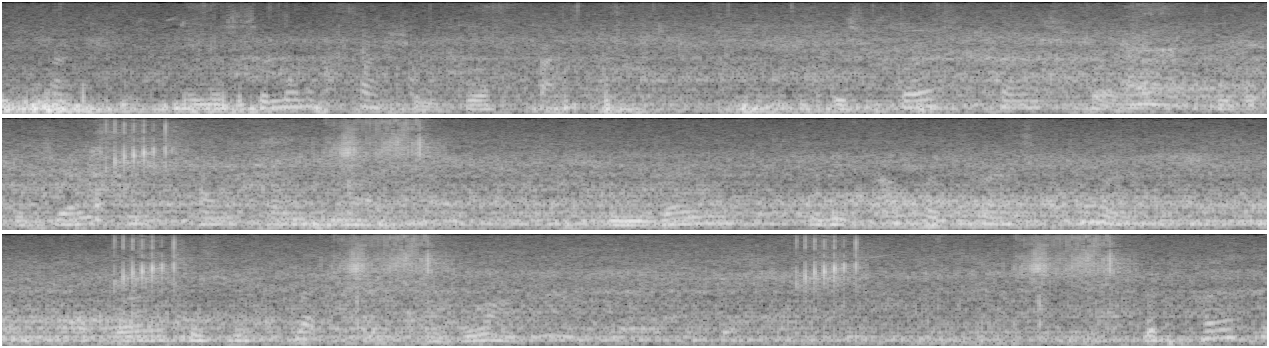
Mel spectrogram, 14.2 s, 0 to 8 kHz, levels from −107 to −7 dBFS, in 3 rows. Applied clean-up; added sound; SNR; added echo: none; Fart + Train; -5 dB; none.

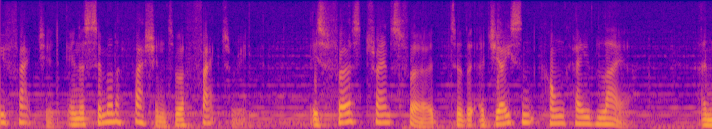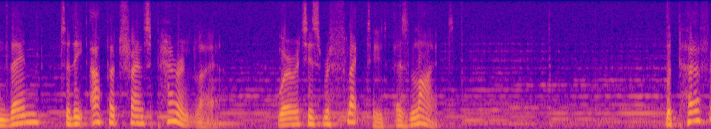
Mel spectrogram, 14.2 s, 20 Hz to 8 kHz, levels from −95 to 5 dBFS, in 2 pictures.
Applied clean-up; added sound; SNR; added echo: none; none; none; none.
